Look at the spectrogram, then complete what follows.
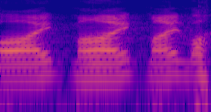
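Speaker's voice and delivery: loud, high-pitched seagull squawk. Picturing the Covenant as seagulls, doing the Finding Nemo seagull noises. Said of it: "the Covenant is doing the seagull noises".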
